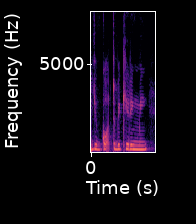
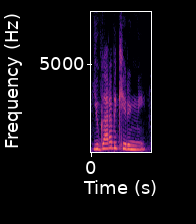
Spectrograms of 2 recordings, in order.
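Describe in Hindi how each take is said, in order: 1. Got to दो पूरे शब्दों की तरह बोला जाता है। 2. Got to एक शब्द में मिल जाता है, gotta। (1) "बहुत लोग बोलते हैं" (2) "मेरी जो हालत है वो है"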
